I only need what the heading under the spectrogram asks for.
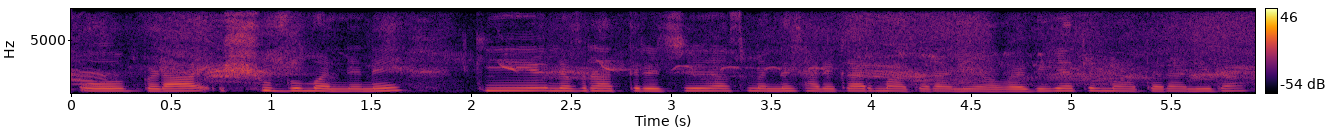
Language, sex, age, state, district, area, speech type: Dogri, female, 18-30, Jammu and Kashmir, Samba, rural, spontaneous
